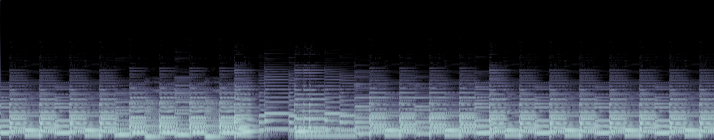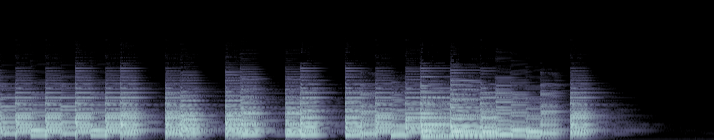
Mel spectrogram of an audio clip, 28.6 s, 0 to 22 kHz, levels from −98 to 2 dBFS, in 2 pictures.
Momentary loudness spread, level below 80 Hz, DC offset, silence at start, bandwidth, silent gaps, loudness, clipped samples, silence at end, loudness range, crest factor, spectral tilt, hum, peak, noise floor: 6 LU; -42 dBFS; under 0.1%; 0 s; 3.7 kHz; none; -25 LUFS; under 0.1%; 2.3 s; 3 LU; 16 dB; -13 dB/octave; none; -10 dBFS; under -90 dBFS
